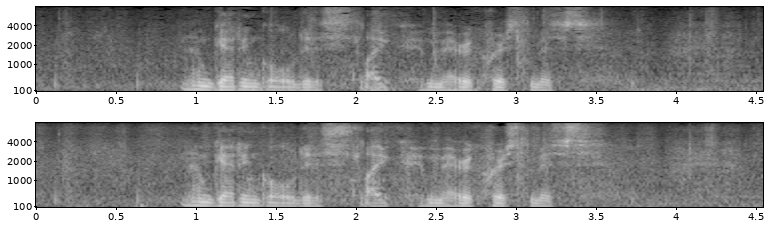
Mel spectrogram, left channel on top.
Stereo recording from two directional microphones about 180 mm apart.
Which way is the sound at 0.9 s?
25° left (ahead or behind).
